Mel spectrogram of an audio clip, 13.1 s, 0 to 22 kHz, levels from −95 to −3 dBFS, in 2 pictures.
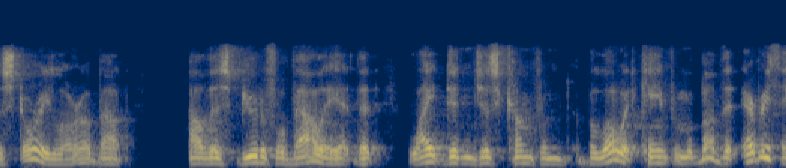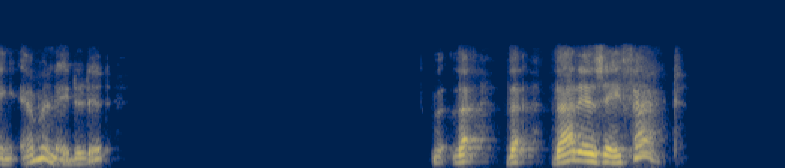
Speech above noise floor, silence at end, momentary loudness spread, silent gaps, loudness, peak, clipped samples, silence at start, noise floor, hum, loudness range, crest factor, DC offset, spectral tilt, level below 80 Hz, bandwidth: over 61 dB; 0.9 s; 11 LU; 1.32-1.54 s, 7.66-10.05 s; -29 LUFS; -12 dBFS; under 0.1%; 0 s; under -90 dBFS; none; 8 LU; 18 dB; under 0.1%; -4.5 dB/octave; -76 dBFS; 7.4 kHz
